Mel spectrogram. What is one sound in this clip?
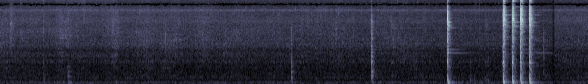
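A wooden spoon stirs thick food in a pan, scraping and tapping against the metal.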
